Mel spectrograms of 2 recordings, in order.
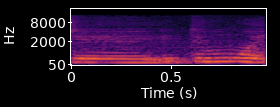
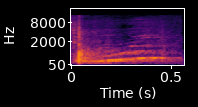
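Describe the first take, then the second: First: It is said softly and tenderly. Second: It is said sternly and commandingly. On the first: The speaker expresses affection. "когда это там нежно, зайчик" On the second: The speaker asserts ownership and control. "А когда это вот так сказал"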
